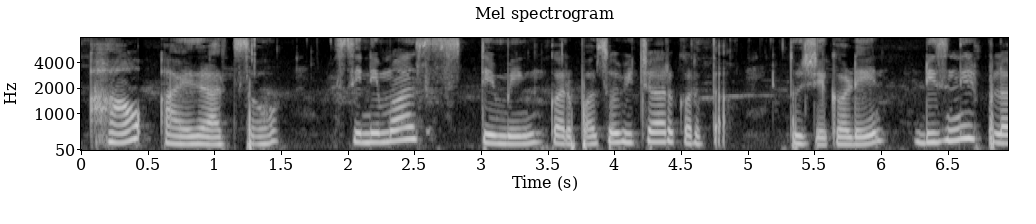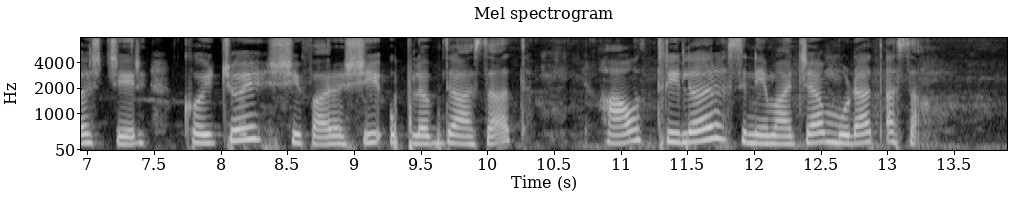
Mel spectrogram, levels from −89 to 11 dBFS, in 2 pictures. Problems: background sounds at intervals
